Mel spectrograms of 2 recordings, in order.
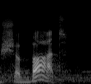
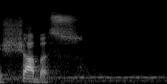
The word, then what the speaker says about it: Shabbat: table in Torah but instead of saying Shabbat they will say Shabbos because the table at the end of Shabbat does not have a doggish okay so you'll hear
